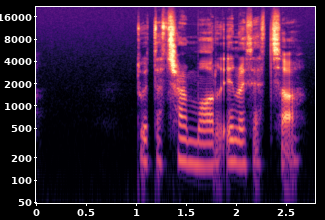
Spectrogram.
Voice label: "tramor", Welsh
